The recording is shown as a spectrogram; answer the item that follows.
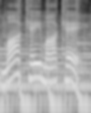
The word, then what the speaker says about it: Makemake: rotation might explain its oval shape make make pronounced ma que ma K was discovered in 2005 by U.S astronomer Mike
